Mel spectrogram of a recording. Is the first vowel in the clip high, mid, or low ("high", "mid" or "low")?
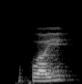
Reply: low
